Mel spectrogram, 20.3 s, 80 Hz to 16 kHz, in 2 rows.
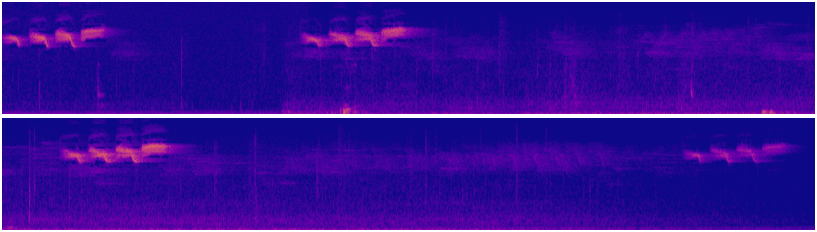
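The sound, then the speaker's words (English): A warbler with a dark blue back and crown, black throat and breast, white belly and a white spot on each wing sings short, high, slightly buzzy phrases among low branches 8 to 10 feet above the ground, repeated five times with pauses of several seconds between them, clear over a faint low outdoor rumble. “and smaller growths, keeping from 8 to 10 feet from the ground, and repeating now and then his listless, indolent strain.”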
